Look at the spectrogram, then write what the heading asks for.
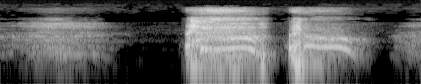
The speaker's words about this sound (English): I mean, try it. Cough.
